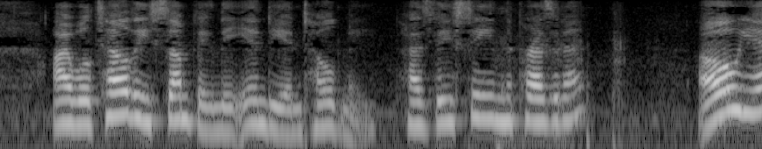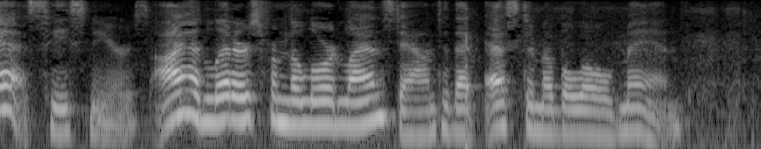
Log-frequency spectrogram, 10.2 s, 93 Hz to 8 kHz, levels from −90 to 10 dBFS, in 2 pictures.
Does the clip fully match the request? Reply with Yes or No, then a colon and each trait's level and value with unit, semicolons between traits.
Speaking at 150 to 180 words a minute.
Yes: average, 175 wpm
